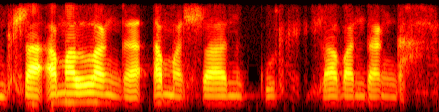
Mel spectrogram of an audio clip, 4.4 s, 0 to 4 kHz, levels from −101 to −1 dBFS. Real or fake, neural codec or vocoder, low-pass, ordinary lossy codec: real; none; 3.6 kHz; none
